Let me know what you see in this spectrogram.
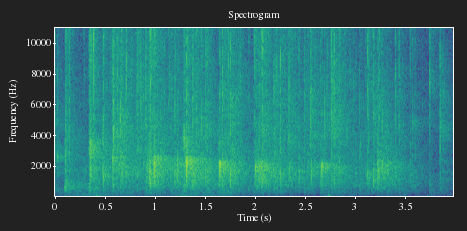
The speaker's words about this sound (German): Finde ich, ist auch mal ein Applaus wert. Ihr dürft euch selber mal beklatschen.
